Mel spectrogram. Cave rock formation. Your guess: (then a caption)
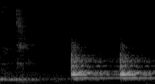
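Ringing. A stone rock formation inside a cave is struck twice in a row, each strike giving a clear, bell-like ringing tone around 465 Hz with bright overtones that fades over a fraction of a second. The cave rock rings like a church bell, much like the church bells of Quiapo.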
